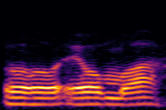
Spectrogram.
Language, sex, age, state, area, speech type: Sanskrit, male, 18-30, Uttarakhand, urban, conversation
